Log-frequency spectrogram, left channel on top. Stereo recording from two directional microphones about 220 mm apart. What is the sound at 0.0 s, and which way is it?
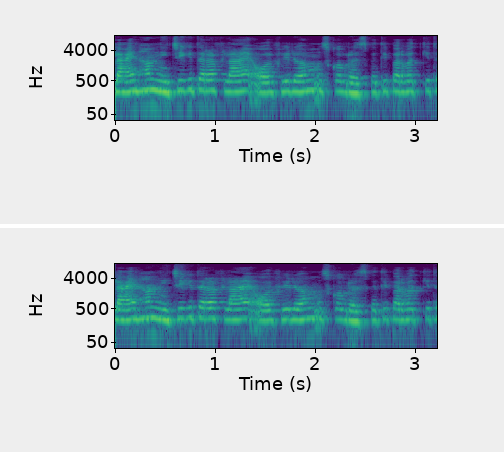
A woman's voice, 45° left (ahead or behind).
